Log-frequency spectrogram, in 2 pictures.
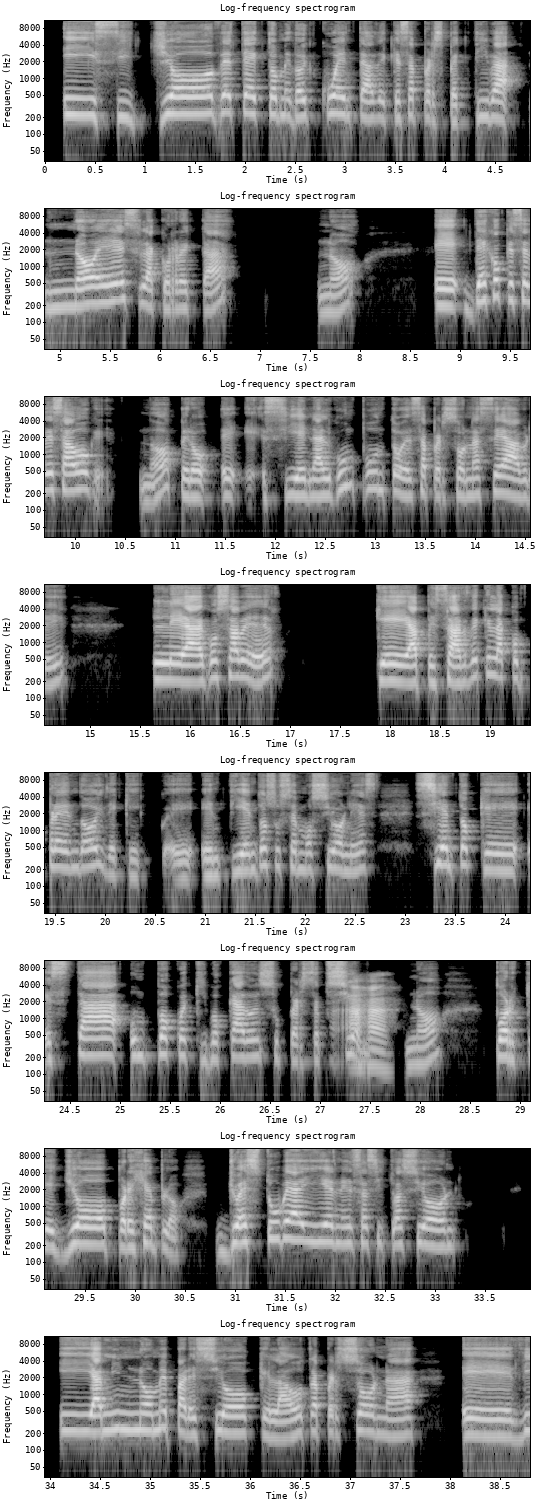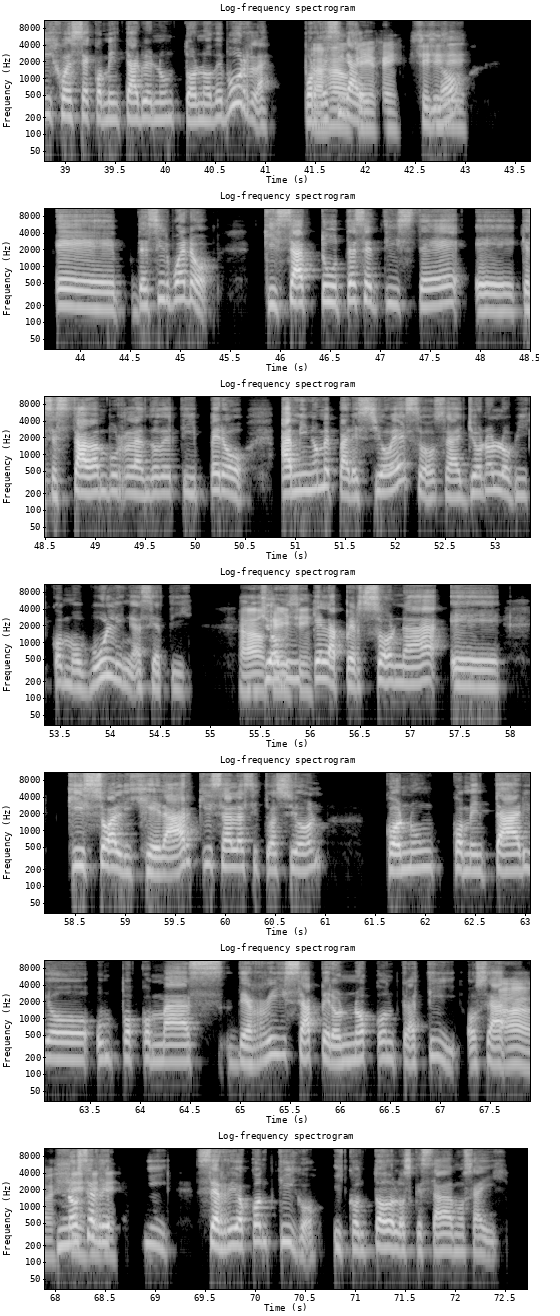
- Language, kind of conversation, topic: Spanish, podcast, ¿Qué haces para que alguien se sienta entendido?
- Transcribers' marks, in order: none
